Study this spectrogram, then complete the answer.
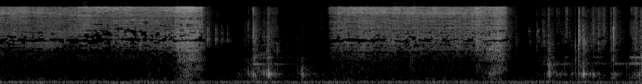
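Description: A spray gun splatters paint onto an epoxy tumbler in short bursts: a long bright hiss, two brief sputtering spurts, another sustained hiss, then choppier spattering, close and loud with quiet gaps between.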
